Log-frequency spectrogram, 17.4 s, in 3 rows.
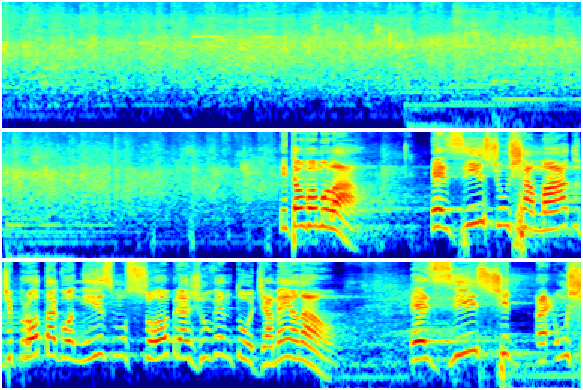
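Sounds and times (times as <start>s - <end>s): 
audience applauding loudly: 0.0s - 9.9s
speech: 8.6s - 9.4s, 10.1s - 17.3s.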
